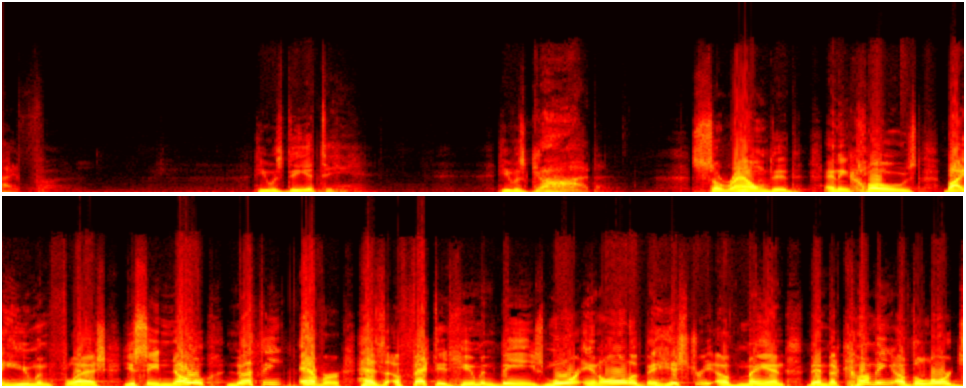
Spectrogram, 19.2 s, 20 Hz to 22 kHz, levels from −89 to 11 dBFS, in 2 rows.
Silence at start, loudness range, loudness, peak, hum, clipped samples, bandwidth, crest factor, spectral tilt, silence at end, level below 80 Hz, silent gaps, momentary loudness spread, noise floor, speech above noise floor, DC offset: 0 s; 13 LU; -10 LUFS; 0 dBFS; none; 0.5%; 15.5 kHz; 12 dB; -6.5 dB/octave; 0 s; -42 dBFS; none; 12 LU; -62 dBFS; 52 dB; under 0.1%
